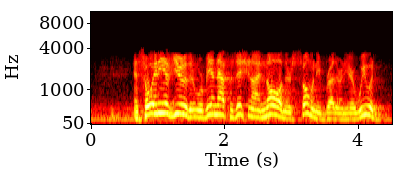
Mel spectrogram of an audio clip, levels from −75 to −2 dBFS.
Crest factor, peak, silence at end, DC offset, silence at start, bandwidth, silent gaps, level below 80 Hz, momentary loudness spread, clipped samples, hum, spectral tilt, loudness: 14 dB; -2 dBFS; 0 s; under 0.1%; 0 s; 3.9 kHz; none; -56 dBFS; 10 LU; under 0.1%; none; -12 dB/octave; -16 LUFS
